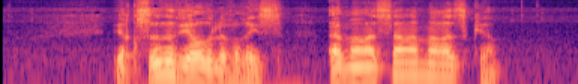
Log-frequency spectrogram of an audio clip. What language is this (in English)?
Kabyle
